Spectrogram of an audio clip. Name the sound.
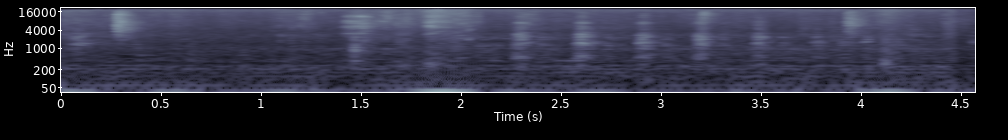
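dog panting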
